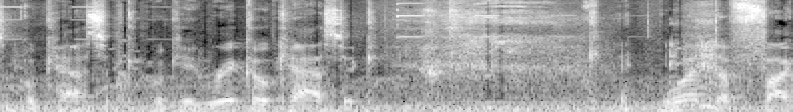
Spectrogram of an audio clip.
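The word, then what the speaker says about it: Ocasek: I said Okasich like John Kasich the presidential.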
